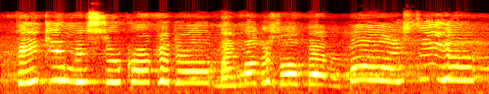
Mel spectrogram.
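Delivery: high breezy farewell; cheeky rabbit. Acted. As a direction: toss off a gleeful goodbye as you run away. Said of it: "runs away and say".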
